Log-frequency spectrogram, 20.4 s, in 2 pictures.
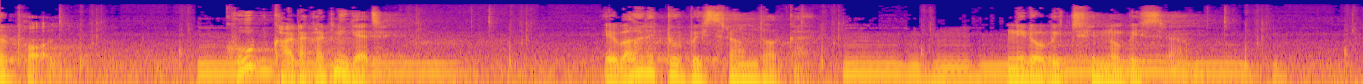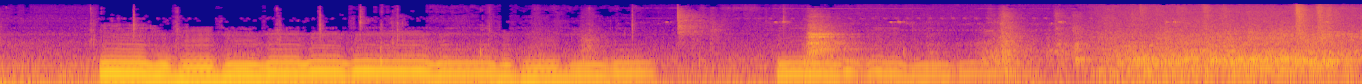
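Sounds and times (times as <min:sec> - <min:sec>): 
speech: 0:00.0 - 0:00.6, 0:01.5 - 0:03.0, 0:04.5 - 0:09.7, 0:11.0 - 0:14.7
apartment-complex elevator humming: 0:00.0 - 0:20.4
apartment-complex elevator door opening on the eleventh floor: 0:16.2 - 0:20.4.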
